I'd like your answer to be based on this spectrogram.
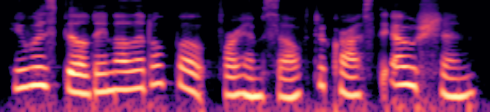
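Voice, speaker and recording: Woman playing a big male pigeon, high voice, calm, helpful, measured, storybook reading. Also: dry recording, lightly acted. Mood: calm, informative. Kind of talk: storybook character voice.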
